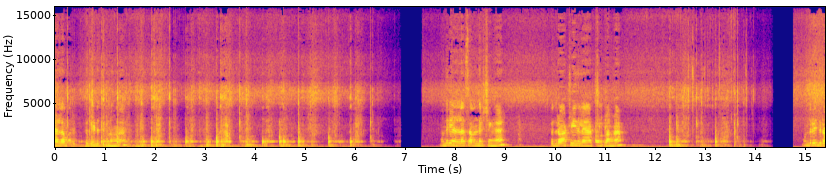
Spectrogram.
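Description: A wooden spatula scrapes and stirs in a pan.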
